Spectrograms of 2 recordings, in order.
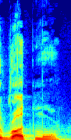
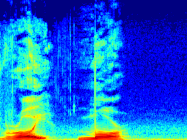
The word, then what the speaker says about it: Roy Moore: They say Rod Moore. His name is Roy Moore.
